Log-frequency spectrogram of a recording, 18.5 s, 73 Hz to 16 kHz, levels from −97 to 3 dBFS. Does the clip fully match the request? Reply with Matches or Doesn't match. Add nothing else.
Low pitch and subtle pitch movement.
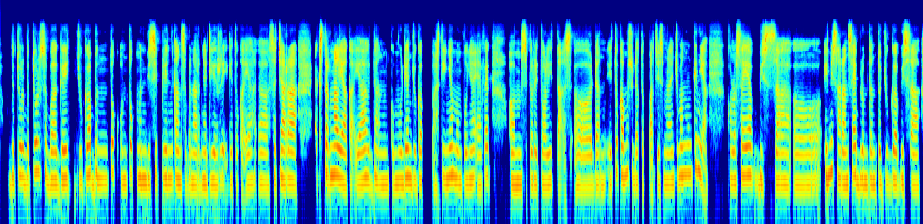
Doesn't match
